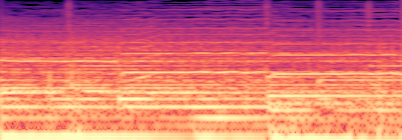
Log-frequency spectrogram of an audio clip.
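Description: Slow background music of held notes and chords, changing to a new chord a little past halfway.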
